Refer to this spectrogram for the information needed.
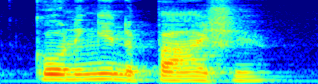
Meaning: swallowtail (Papilio machaon)
- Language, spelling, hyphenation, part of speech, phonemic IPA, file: Dutch, koninginnenpage, ko‧nin‧gin‧nen‧pa‧ge, noun, /koː.nɪˈŋɪ.nə(n)ˌpaː.ʒə/, Nl-koninginnenpage.ogg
